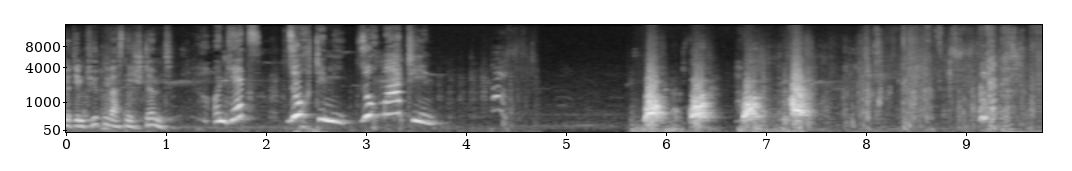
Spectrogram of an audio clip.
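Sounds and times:
speech: 0.0s - 4.6s
dog barking: 5.8s - 7.6s
soft rustling and movement: 7.0s - 9.7s.

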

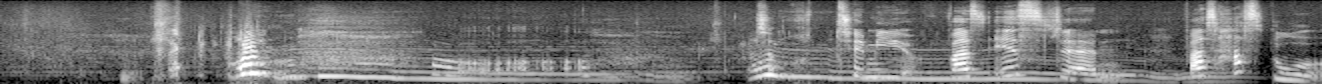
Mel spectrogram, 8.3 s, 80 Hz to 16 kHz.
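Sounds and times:
speech: 0.7s - 1.3s, 5.3s - 8.2s
dog yelping at night near the coast: 1.0s - 7.8s.

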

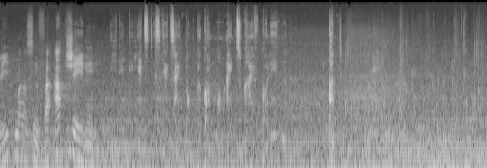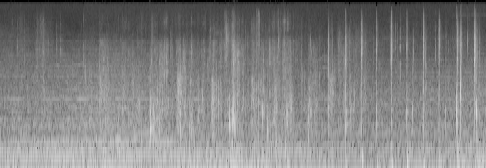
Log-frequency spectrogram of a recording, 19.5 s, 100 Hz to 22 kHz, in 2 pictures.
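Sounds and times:
steady low rumble: 0.0s - 19.4s
speech: 0.1s - 2.2s, 2.8s - 5.9s
footsteps behind a door: 5.4s - 19.4s.

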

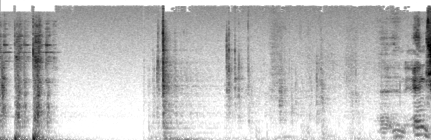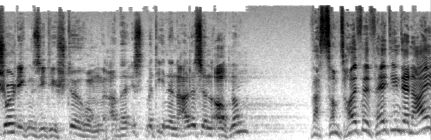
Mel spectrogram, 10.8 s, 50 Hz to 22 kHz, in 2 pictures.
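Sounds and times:
soft door clunks: 1.8s - 4.8s
speech: 5.2s - 8.6s, 9.3s - 10.7s.

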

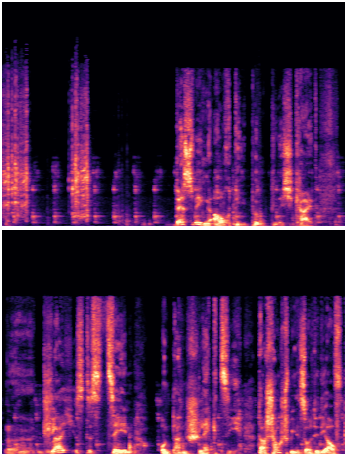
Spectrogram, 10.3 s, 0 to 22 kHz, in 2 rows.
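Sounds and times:
camera taking a photo with rattling mechanical clicks and whirs: 0.0s - 1.4s
speech: 2.6s - 10.2s.

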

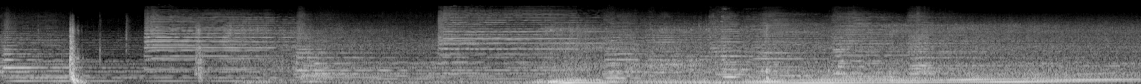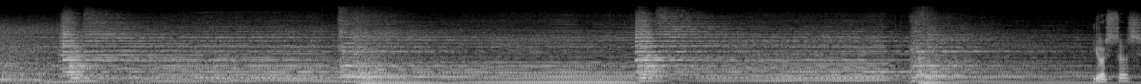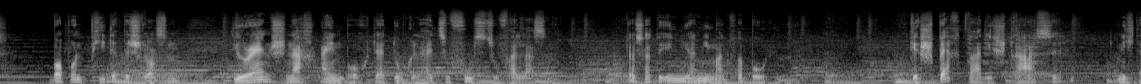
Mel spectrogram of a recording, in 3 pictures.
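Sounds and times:
continuous sustained tonal sound: 0.0s - 32.2s
car engine pulling away toward the road: 0.0s - 34.2s
dull thud: 0.6s - 3.0s
speech: 22.4s - 30.8s, 31.9s - 34.2s.

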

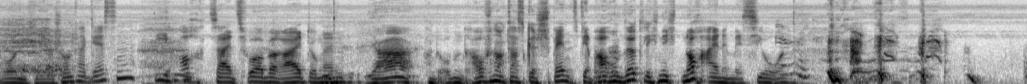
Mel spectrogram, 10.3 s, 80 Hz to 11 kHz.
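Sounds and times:
throat clearing: 0.0s - 4.3s, 7.8s - 10.2s
harsh hacking coughs from someone who swallowed too large a sip of a drink: 0.0s - 4.4s, 5.9s - 6.4s, 7.8s - 10.2s
speech: 0.0s - 9.4s
laughter: 0.0s - 10.2s.

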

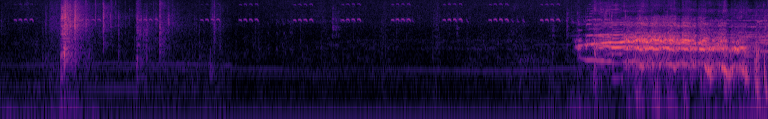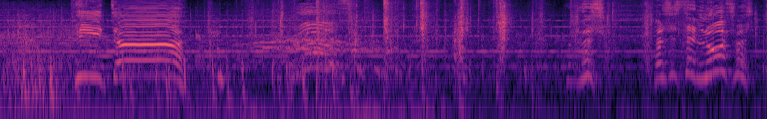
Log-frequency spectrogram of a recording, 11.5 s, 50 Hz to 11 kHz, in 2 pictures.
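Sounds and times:
crickets chirping: 0.0s - 11.5s
stolen horse's hooves clip-clopping on hard ground as it is led away: 0.1s - 11.5s
horse whinnying in a makeshift fenced enclosure: 4.3s - 9.1s.

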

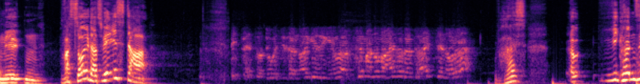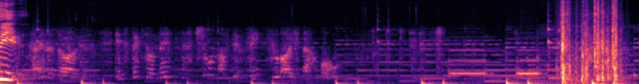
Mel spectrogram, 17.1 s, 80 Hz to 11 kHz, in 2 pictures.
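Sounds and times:
speech: 0.0s - 2.1s, 6.6s - 9.0s
tonal sound: 6.1s - 17.0s
steady rhythmic low thumps: 6.2s - 17.0s
telephone receiver slammed down with a loud sharp clatter: 15.9s - 17.0s.

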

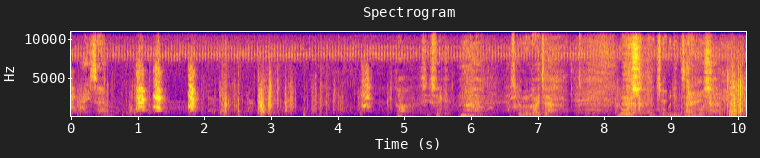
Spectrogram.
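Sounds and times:
speech: 0.4s - 0.8s, 5.4s - 7.4s, 8.2s - 10.1s
dog walked by a woman barking: 1.0s - 2.0s.

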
